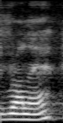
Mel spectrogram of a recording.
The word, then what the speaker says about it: Rolla: My surname is Rolla. It's spelled R-O-L-L-A. It's spelled phonetically.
